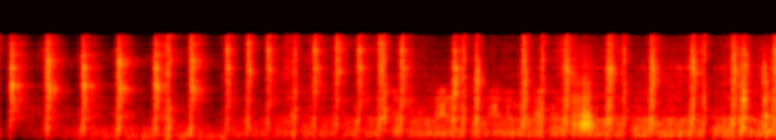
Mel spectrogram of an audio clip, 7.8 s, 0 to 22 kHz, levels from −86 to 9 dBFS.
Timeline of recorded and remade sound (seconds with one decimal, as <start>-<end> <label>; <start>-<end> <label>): 0.0-7.8 remade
